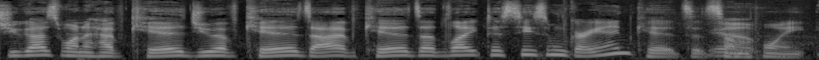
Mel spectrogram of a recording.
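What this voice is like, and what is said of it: Southern Virginia twang. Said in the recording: “I hear the twang. ... Do you hear this twang? ... It comes out. ... Roanoke, Virginia”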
